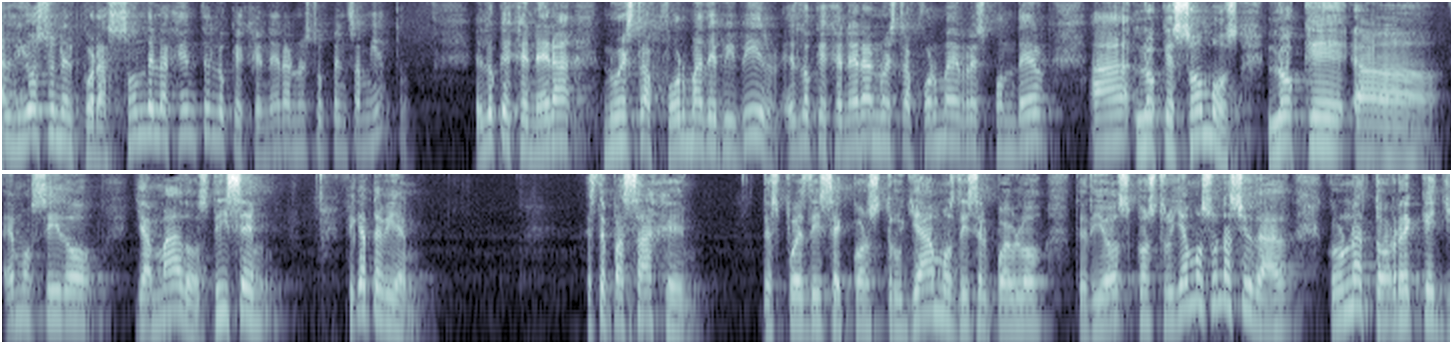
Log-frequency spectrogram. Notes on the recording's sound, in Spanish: presentado en vivo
